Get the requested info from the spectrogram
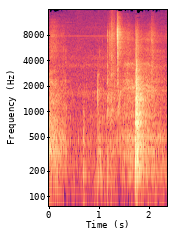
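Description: Handling of a cardboard playing-card tuck box and deck: a few light clicks about a second in, then a brief papery rustle near the end.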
